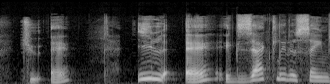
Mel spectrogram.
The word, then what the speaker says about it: tu es: Okay, so je suis, final S not pronounced, tu es, okay, so it's quite strange because you get this ES, but then phonetically it's est, alright, quite open, tu es.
